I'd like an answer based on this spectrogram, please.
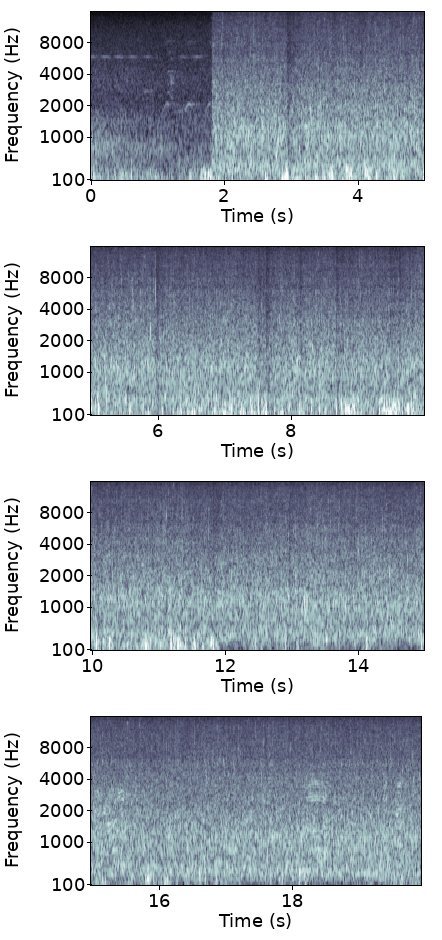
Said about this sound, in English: Okay, it's pretty windy down here, so I doubt anybody can really hear what you guys will be saying, or were saying, or whatever.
